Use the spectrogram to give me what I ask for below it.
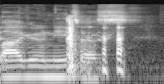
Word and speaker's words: Lagunitas: I read right there on the bottom, and it tells you how to pronounce it. Lagunitas.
